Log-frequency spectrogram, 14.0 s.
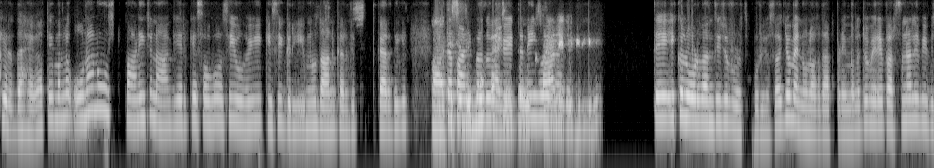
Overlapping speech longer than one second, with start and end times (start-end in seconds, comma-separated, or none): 6.7-8.4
